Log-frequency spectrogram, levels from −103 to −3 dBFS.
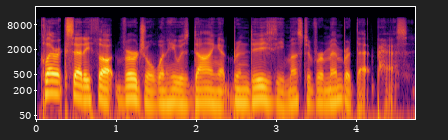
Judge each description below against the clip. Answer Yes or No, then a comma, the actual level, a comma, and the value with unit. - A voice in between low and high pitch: No, low, 110 Hz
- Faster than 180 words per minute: Yes, average, 200 wpm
